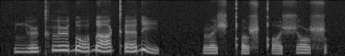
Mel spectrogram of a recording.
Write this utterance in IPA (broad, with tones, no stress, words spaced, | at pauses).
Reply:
ʎø˧˥kʰlø˥ɗɔ˧˥ ɗa˧˥kʼɛ˧˥ɗi˩ | ɭɛ˩˧ʃ qʼø˩˧ʂqʼɔ˩ ʃɔ˧ʂ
